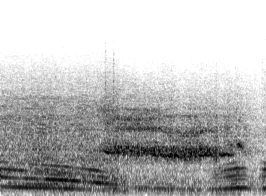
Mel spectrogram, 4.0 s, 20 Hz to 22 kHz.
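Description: Inside the cabin of an E46 BMW M3, its S54 inline-six revs drop while the tyres squeal for about two seconds under hard cornering. The engine revs rise again near the end.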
